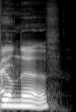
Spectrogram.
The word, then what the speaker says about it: Villeneuve: Is that how you say his name, Villanova? Man, I was gonna. I was saying. – It's not. – How do you say it's Villanueva, right? – Villeneuve.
